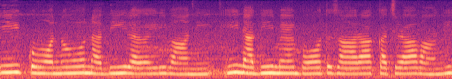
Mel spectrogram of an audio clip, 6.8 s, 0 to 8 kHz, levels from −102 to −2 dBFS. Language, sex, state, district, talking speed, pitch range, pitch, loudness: Hindi, female, Bihar, East Champaran, 105 wpm, 215-235 Hz, 225 Hz, -14 LUFS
